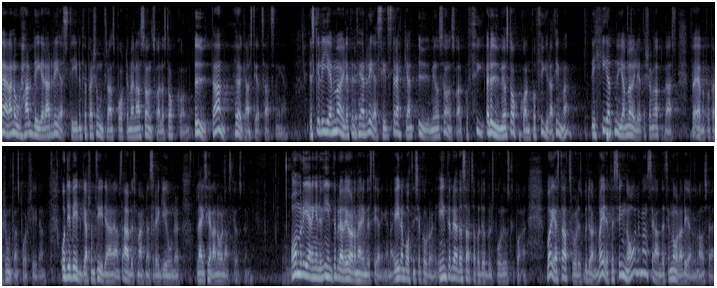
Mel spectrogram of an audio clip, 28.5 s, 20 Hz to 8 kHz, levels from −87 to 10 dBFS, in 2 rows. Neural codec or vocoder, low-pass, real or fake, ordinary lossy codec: none; 7.2 kHz; real; none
